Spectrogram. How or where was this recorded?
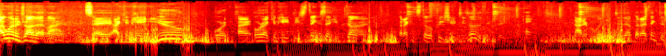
outdoors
